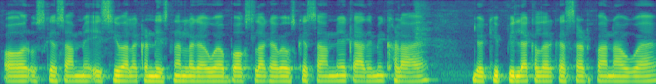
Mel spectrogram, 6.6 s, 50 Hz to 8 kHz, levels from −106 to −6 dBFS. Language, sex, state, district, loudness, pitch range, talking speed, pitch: Hindi, male, Jharkhand, Deoghar, -17 LUFS, 125-130 Hz, 245 wpm, 130 Hz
